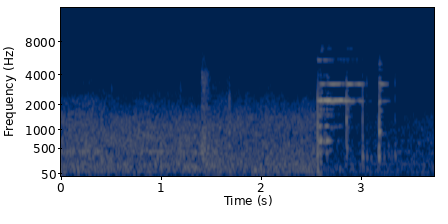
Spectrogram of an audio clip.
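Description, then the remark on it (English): A railroad spike dropped onto a track gives a sharp, ringing metallic clang, then a second, lighter clink as it bounces, over a steady hiss of background noise. “This is a railroad spike being dropped on a track.”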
